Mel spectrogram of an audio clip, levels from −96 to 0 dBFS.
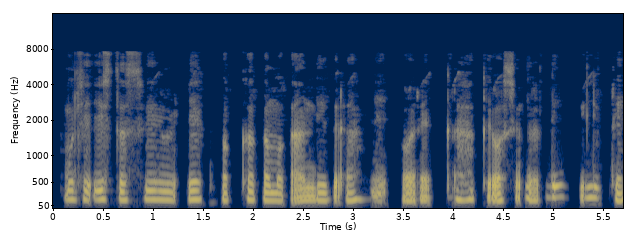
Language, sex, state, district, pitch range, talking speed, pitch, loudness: Hindi, male, Chhattisgarh, Balrampur, 145-170 Hz, 135 wpm, 160 Hz, -27 LUFS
